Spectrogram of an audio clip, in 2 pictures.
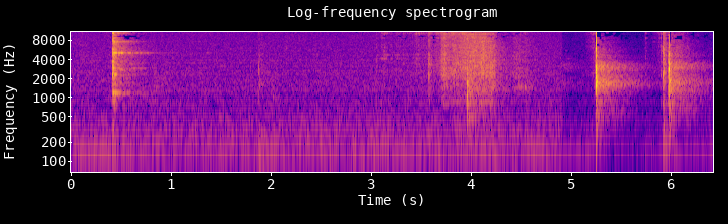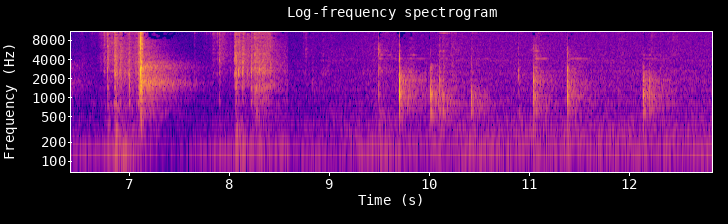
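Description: Large kitchen knife cutting through a whole onion and knocking on a wooden cutting board: a few separate chops, then a quicker run of about five sharp knocks near the end, over a low steady hum.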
